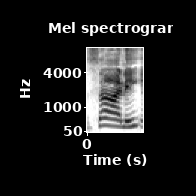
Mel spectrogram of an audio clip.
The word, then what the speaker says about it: Xani: And I'm going to let Xani, am I saying that right now? – Yep.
